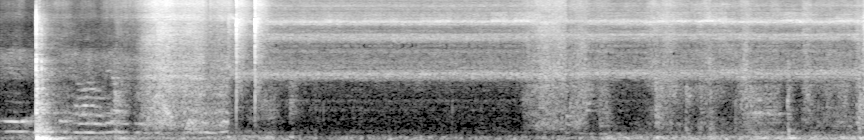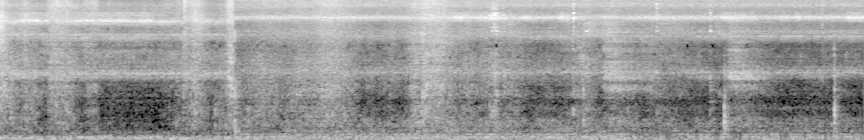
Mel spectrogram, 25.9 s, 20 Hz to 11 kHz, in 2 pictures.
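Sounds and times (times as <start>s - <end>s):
gas burner hissing: 0.0s - 25.9s.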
